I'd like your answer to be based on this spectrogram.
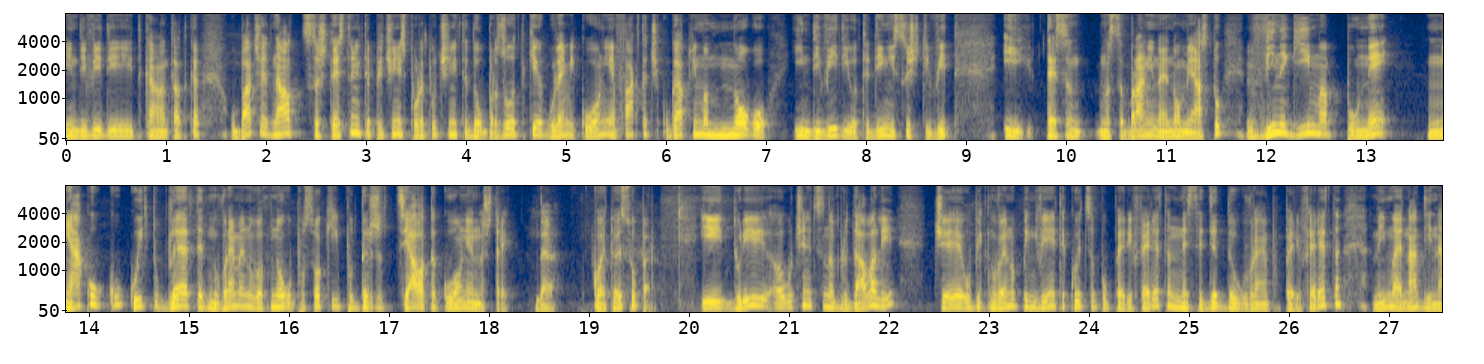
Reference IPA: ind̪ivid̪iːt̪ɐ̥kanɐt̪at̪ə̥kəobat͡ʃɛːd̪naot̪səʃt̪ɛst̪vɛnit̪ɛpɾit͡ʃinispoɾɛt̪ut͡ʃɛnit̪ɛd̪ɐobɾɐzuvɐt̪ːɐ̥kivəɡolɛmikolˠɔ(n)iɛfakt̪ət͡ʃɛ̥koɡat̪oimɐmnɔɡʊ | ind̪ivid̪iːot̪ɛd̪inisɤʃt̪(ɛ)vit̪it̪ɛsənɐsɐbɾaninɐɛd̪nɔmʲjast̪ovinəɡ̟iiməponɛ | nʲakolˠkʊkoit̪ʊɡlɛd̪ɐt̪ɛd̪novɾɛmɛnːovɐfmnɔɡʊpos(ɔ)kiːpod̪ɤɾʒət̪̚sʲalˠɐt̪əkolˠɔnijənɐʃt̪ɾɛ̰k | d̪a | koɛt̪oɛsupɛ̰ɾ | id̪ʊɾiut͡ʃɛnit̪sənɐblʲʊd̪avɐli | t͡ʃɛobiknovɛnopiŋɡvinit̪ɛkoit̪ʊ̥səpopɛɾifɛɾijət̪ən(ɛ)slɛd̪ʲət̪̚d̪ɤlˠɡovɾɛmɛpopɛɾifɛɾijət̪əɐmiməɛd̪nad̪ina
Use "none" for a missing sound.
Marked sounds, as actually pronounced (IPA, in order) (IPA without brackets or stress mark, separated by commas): n, i, ɔ, ɛ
